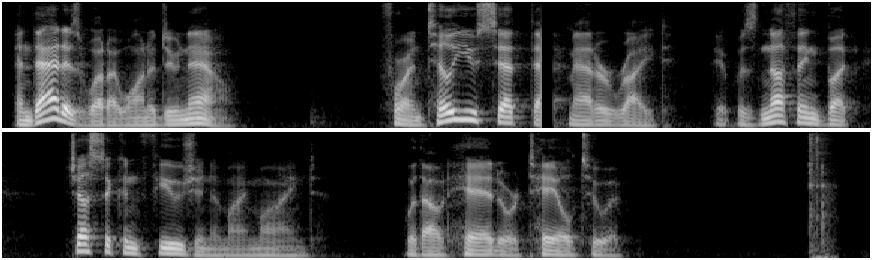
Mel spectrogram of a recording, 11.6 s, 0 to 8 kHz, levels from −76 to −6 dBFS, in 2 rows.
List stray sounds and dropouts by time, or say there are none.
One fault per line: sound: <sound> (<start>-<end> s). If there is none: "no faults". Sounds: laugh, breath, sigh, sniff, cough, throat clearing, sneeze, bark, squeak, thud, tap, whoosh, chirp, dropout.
sound: dropout (3.6-3.7 s)
sound: tap (11.2-11.4 s)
